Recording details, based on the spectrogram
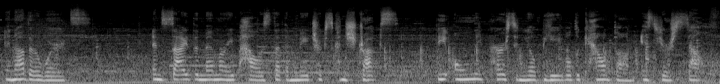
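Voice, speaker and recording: Female diviner master for a game, played by a woman: measured, formal, authoritative, mid-pitched, prominent music underneath. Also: flat delivery, lightly acted. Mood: cautioning, calm. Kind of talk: video game voice acting.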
